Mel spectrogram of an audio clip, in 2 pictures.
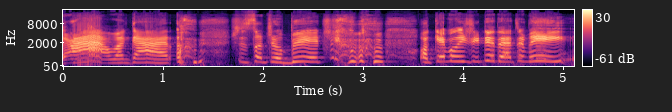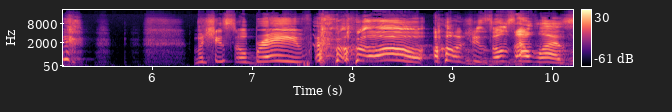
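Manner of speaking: very high, weepy, tearful, blubbering crying voice. Retelling being dumped, alone in a basement apartment: imitating own past crying. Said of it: "my basement apartment crying, like".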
